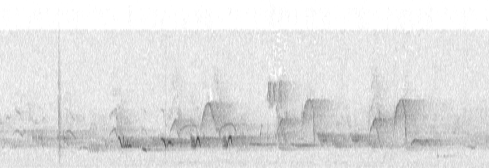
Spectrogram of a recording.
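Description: Songbirds singing: quick whistled chirps and warbling phrases over a faint outdoor background, growing louder about a second and a half in.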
